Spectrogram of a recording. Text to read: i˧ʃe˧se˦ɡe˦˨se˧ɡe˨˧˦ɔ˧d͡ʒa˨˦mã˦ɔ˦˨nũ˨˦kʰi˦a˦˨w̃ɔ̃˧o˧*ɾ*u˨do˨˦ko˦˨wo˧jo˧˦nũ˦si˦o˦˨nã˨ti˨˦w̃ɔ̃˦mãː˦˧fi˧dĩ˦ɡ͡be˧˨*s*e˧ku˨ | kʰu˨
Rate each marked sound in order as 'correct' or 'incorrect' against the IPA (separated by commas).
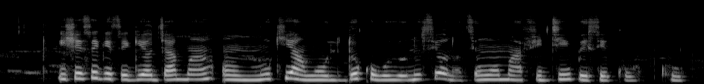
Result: incorrect, correct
